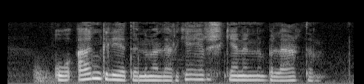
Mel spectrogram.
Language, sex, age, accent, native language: Uzbek, female, under 19, Samarqand, Uzbek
